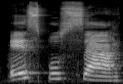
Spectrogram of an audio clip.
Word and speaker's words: expulsar: temos é fixar né expulsar tem som de s mas não é com s é com x Tá ok e em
